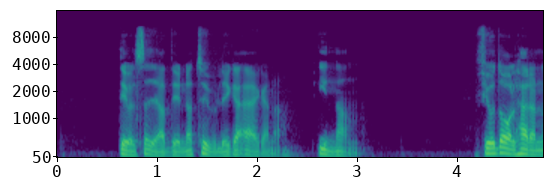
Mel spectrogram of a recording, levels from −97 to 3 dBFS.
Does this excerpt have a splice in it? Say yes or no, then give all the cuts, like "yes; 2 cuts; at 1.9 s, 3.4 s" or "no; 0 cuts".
no; 0 cuts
